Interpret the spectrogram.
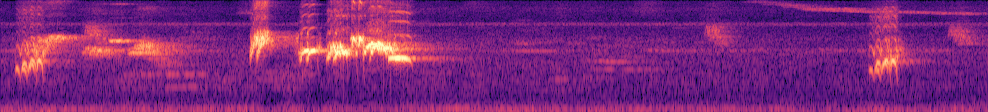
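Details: Fired-up decoy red-whiskered bulbul delivering 'sổ bọng' style song for training or luring bulbuls. A slurred, whistled opening gives way to a rapid chattering burst of liquid notes, then a brief single note near the end.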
